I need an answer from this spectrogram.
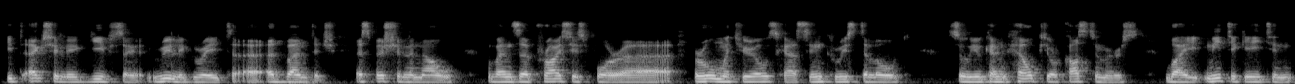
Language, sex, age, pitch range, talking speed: English, male, 20-39, 105-120 Hz, 135 wpm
